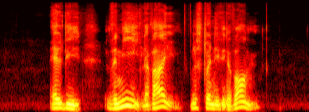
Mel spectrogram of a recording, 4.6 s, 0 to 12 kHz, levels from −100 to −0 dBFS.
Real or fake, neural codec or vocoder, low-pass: fake; codec, 24 kHz, 1 kbps, SNAC; 10.8 kHz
